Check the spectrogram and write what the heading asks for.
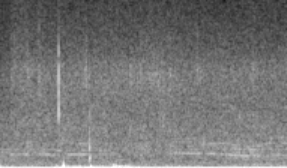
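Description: Steady wind and surf hiss with one sharp knock about half a second in: a beach tennis paddle striking the ball.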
